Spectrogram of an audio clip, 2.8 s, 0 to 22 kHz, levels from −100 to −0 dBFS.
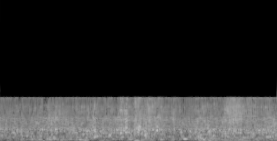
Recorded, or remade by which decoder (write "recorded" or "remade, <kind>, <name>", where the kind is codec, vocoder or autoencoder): remade, vocoder, BigVGAN v2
